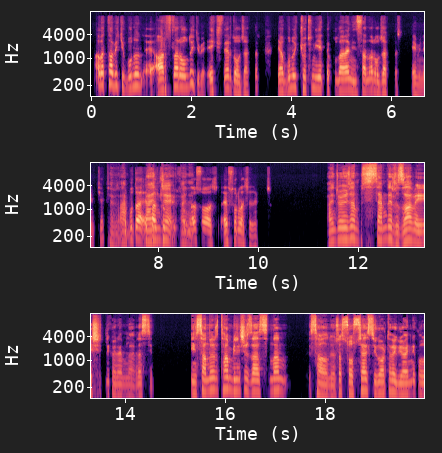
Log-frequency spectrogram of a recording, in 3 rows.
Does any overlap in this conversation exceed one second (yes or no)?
yes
